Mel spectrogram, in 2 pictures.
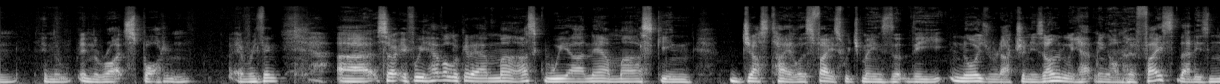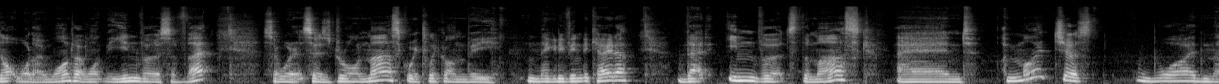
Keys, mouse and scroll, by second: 4.8 click, 17.1 click, 23.0 click, 23.2-24.0 shift+scroll up 1, 24.0-24.3 shift+scroll up 1, 24.3 shift+scroll down 1.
